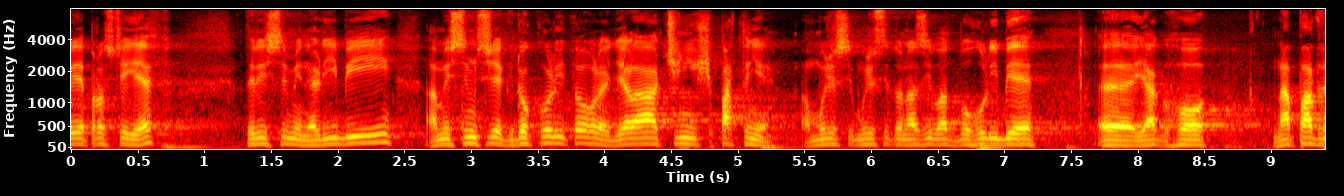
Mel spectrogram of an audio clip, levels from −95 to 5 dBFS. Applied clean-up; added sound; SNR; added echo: none; none; none; none.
